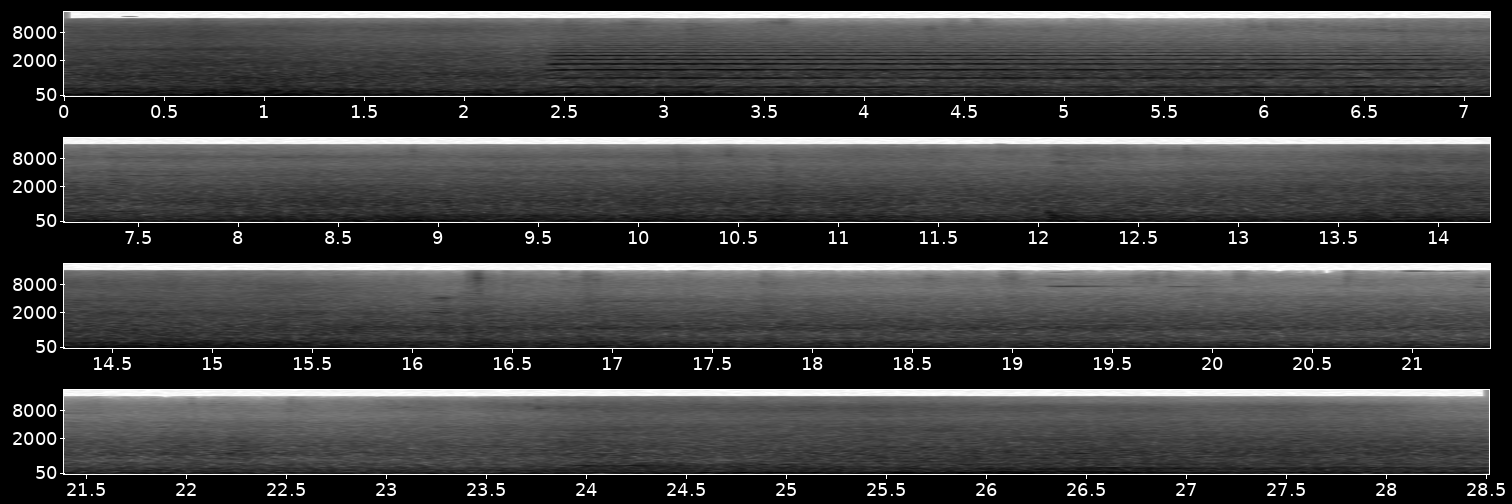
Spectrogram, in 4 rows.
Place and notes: Santo Ildefonso, Portugal - Rua Formosa
Traffic jam.
Zoom H4n
Porto, Portugal, 8 December 2014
